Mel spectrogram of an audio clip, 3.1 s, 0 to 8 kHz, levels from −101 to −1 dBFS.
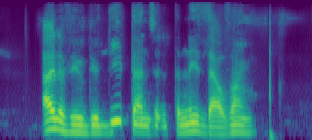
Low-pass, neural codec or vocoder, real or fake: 7.2 kHz; codec, 16 kHz, 1 kbps, X-Codec, HuBERT features, trained on balanced general audio; fake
